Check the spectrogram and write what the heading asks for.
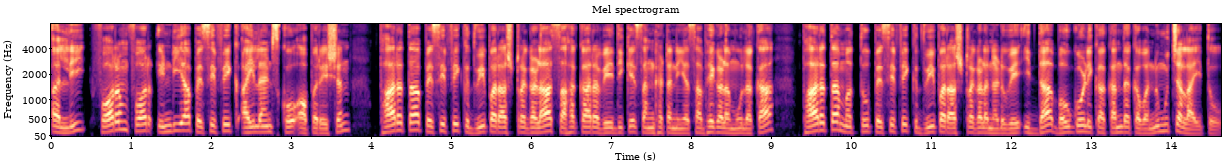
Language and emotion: Kannada, neutral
